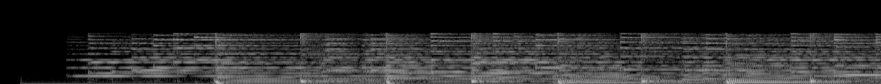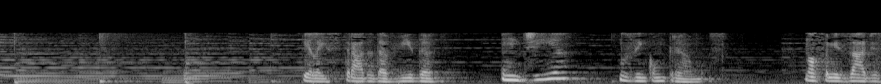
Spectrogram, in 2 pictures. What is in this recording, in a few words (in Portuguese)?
SAUDADES GERAL, Gospel, fem; Telemensagens; Telemensagens 2017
